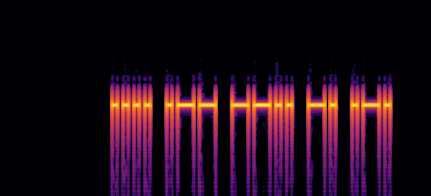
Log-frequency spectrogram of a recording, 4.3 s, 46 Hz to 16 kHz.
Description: Morse code, heard as a keyed tone, about 22 wpm, 700 Hz. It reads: HWZNR
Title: Code Groups - 5 Letter:Numbers - 22wpm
